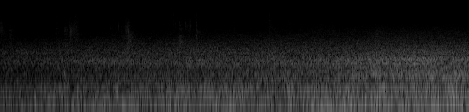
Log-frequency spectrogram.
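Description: Twin idles with a lumpy, uneven low thump near four beats a second, one side dropping out; misfiring cylinder, cause unknown.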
